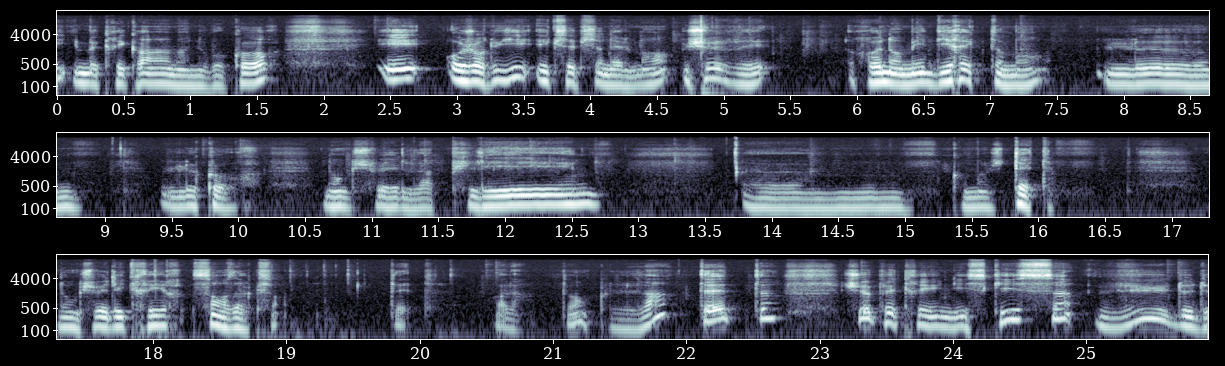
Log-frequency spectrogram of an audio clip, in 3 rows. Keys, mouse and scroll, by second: 4.0 click, 4.8 F2, 17.9-20.0 typing, 20.2 Return, 23.8 click, 25.5 click.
